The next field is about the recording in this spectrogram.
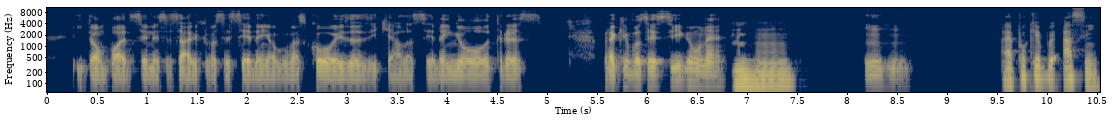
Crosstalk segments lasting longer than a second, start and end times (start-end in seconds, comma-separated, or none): none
